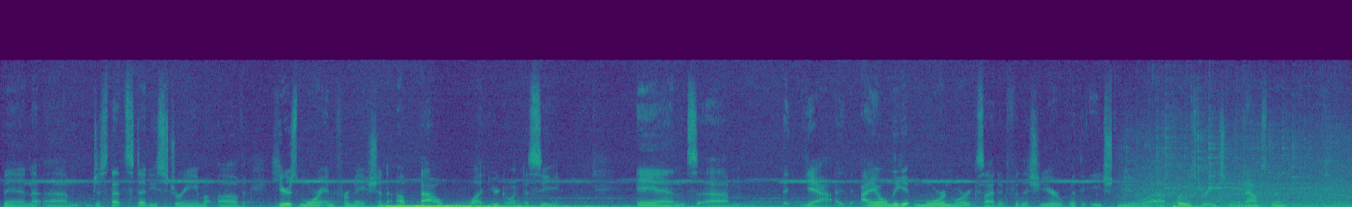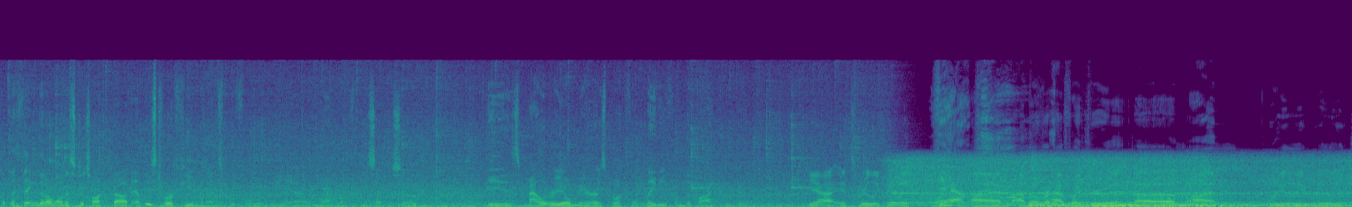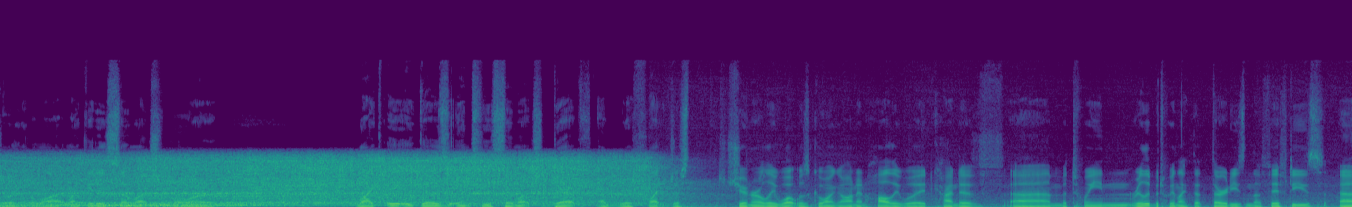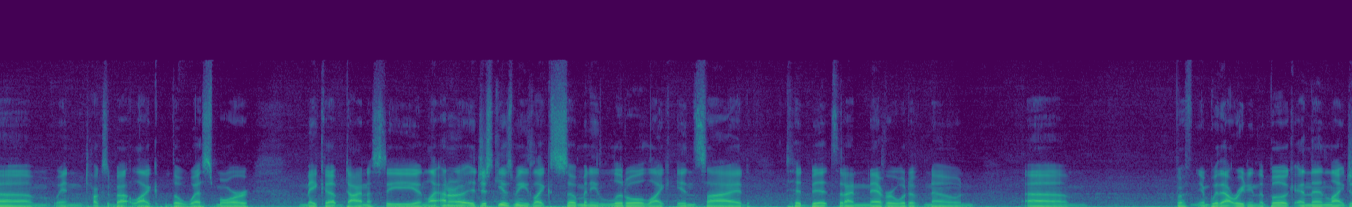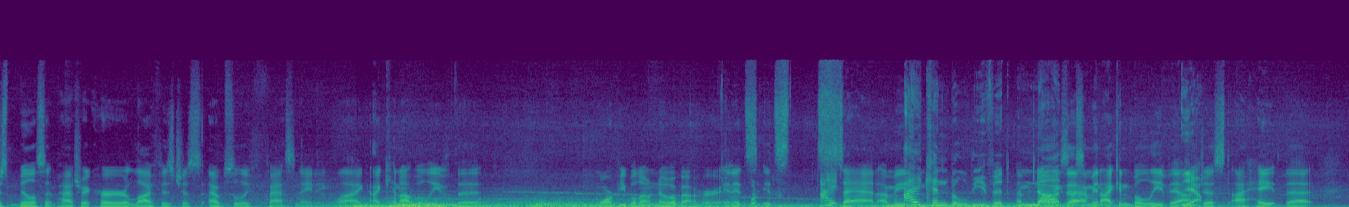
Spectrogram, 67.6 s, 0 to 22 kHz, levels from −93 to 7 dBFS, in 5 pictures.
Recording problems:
rain or running water; very loud; throughout; 1 dB above the speech

